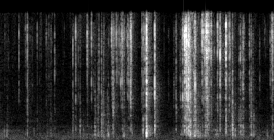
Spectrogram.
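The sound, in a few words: opening a McDonald's Pokémon card booster pack wrapper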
